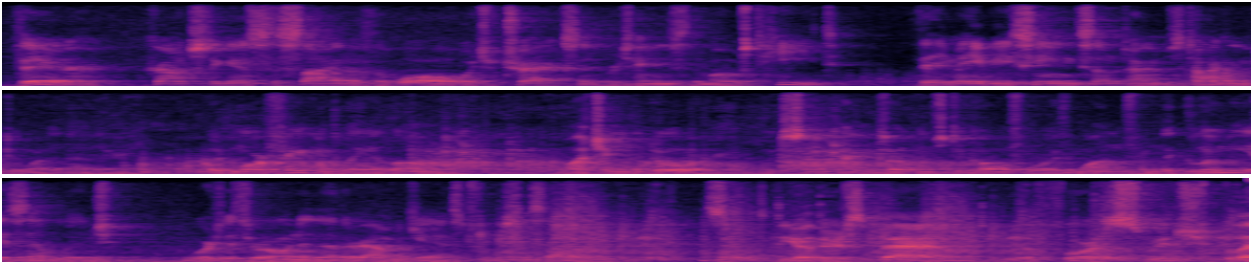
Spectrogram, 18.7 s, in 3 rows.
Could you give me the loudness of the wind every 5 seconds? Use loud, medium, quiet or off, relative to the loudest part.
quiet, loud, loud, loud.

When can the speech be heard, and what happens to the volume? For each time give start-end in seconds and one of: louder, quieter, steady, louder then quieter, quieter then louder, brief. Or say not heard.
0.0-18.6 steady.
